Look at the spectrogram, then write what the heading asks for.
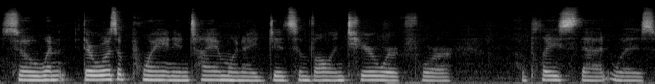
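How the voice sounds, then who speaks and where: A woman speaks at a very slow pace in a medium pitch, with an American accent. Her tone is dark and mellow, somewhat breathy, and her intonation stays monotone and flat. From United States. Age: 60s. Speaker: speaker at a Buddhist women's event. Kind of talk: talk. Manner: halting.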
